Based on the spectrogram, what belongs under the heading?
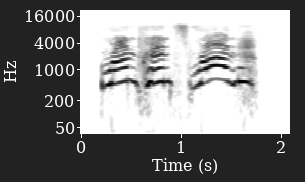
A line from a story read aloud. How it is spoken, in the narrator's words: I yell, my heart thumping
